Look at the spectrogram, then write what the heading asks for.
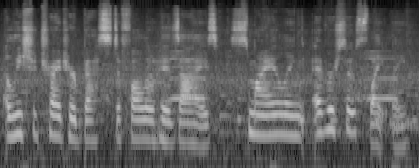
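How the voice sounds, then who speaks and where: A woman with a slightly low voice narrates a fantasy story. She reads scripted prose in the role of author and storyteller, with music clearly playing behind her. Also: normal speed, rough recording. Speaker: author reading own fantasy story aloud.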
